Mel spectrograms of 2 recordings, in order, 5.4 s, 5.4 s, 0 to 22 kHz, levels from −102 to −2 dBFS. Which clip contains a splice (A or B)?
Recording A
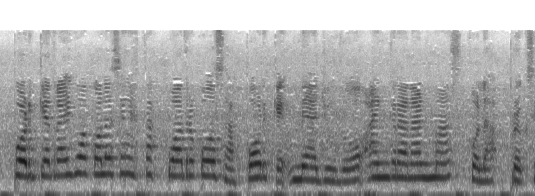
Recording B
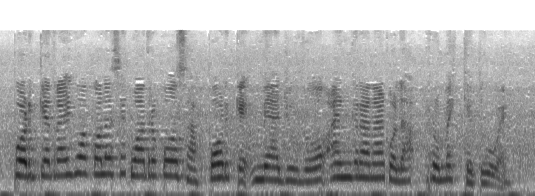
B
